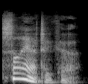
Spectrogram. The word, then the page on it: sciatica: British English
